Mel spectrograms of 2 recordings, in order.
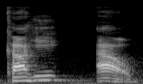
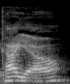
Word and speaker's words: Kahiau: K-A-H-I-A-U. Kahiao. – Bakery. – Kahiao.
